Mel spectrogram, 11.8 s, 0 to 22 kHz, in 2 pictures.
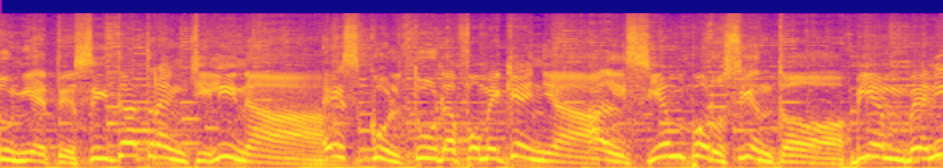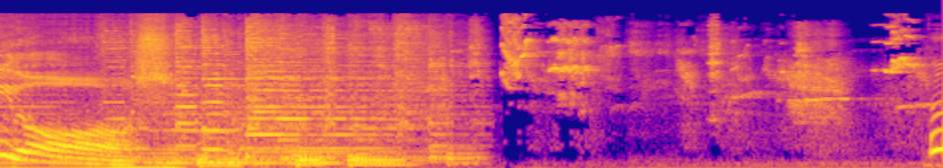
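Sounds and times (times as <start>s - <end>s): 
speech: 0.0s - 8.0s
music: 0.0s - 9.0s
small birds chirping and singing: 8.9s - 11.7s.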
